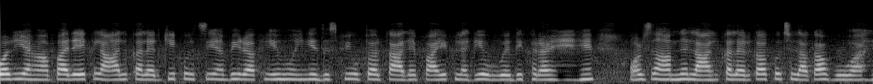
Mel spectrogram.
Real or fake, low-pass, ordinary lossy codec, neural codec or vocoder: fake; 7.2 kHz; none; codec, 16 kHz, 0.8 kbps, ZipCodec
